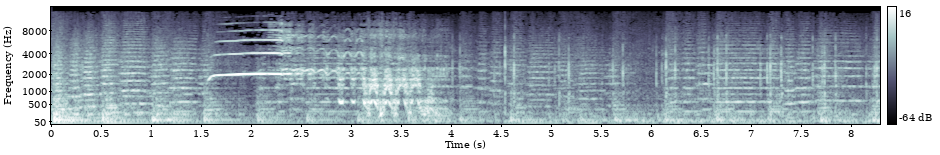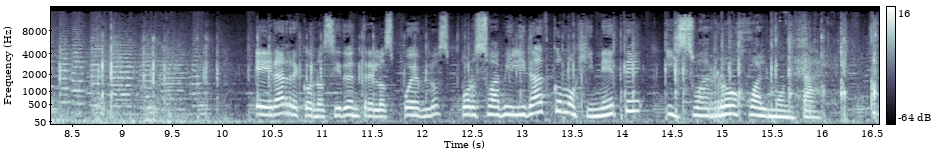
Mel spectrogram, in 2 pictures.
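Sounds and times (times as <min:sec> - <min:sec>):
horse hooves clattering while galloping: 0:00.0 - 0:16.5
horse neighing with a loud high whinny: 0:01.6 - 0:04.1
speech: 0:10.4 - 0:16.5.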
